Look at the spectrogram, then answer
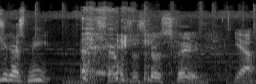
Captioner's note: laughs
